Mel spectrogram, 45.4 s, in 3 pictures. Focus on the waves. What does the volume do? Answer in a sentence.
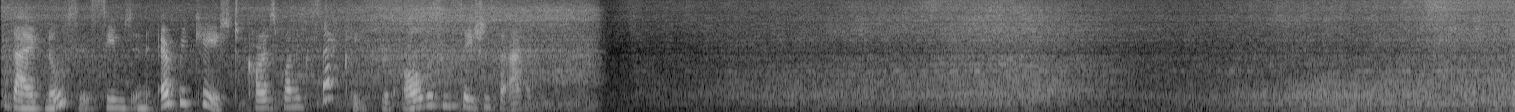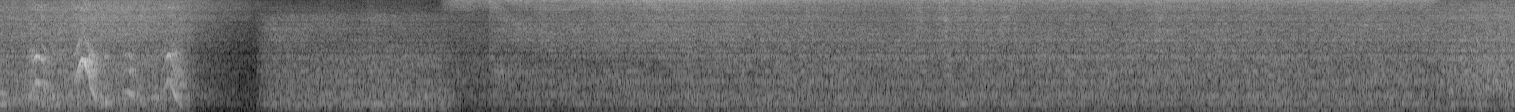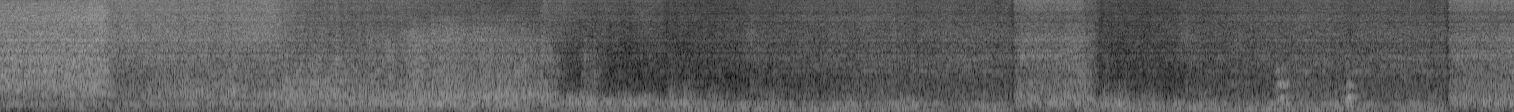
The volume of the waves goes up.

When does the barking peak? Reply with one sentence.
The volume of the barking peaks at 16 seconds.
